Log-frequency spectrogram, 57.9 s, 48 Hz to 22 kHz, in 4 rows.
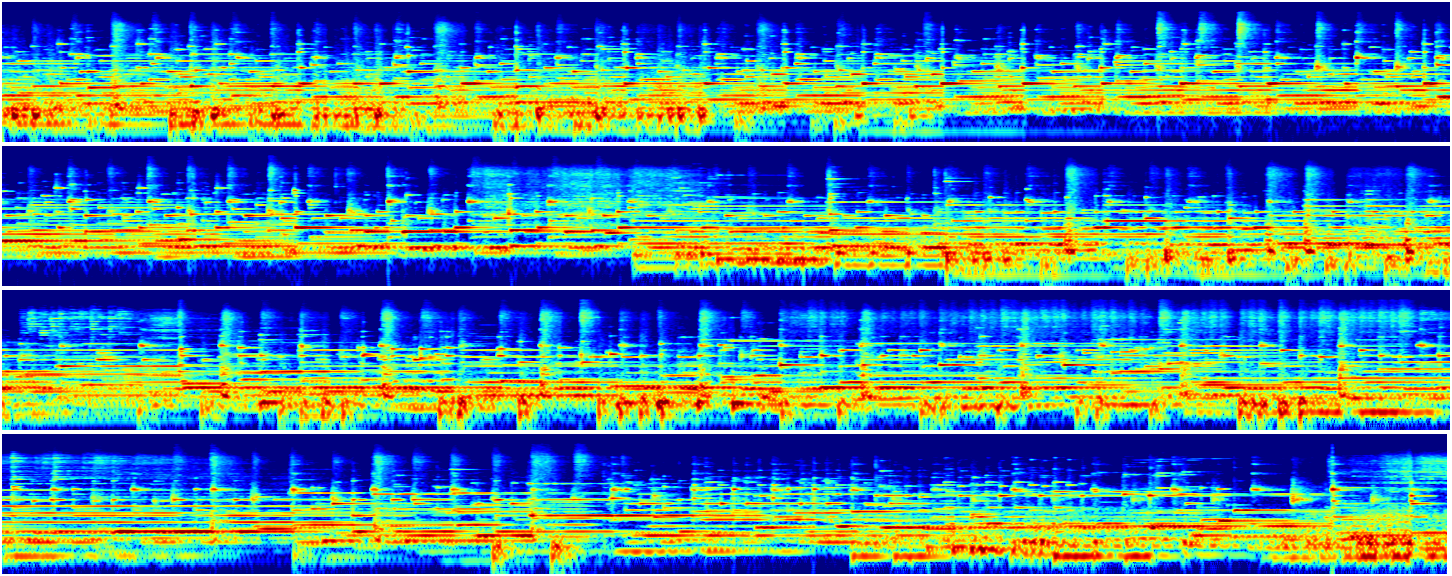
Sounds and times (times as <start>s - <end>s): Marimba, xylophone: 0.0s - 57.8s
Vibraphone: 0.0s - 57.8s.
